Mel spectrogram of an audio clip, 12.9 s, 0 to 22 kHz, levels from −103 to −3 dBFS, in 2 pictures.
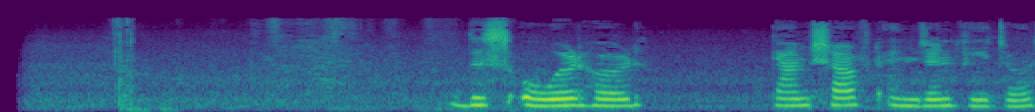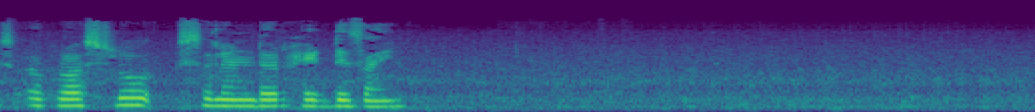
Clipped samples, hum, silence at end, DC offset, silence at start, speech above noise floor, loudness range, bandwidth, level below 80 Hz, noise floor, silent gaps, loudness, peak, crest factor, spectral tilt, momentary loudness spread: under 0.1%; none; 3.95 s; under 0.1%; 0.7 s; 33 dB; 9 LU; 11.5 kHz; -68 dBFS; -58 dBFS; none; -26 LUFS; -8 dBFS; 20 dB; -4 dB/octave; 23 LU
